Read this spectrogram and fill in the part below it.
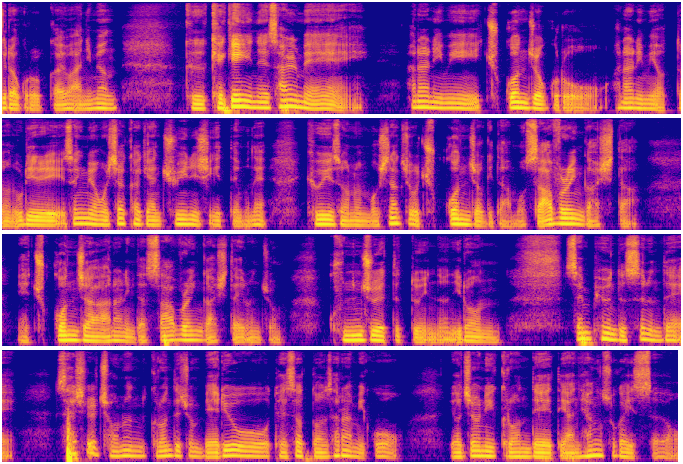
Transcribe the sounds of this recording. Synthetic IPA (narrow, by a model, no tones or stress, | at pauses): iɾaɡoɾoɭk͈ajoa̰ɲimjʌn | kɯke̞ɡe̞ine̞sʰaɭme̞ | hanaɲimit͡ɕu̥k͈̚wʌnd͡ʑʌɡɯɾo̰hanaɲimiʌ̰t͈ʌnuɾiɾḛsʰe̞ŋmjʌŋɯɭɕʰid͡ʑakʰaɡeɦant͡ɕuiniɕʰiɡit͈e̞mune̞kjoisʰʌnɯnmwʌɕʰinak̚t͡ɕ͈ʌɡɯɾot͡ɕu̥k̚k͈wʌnd͡ʑʌɡida̰mwʌs͈a̰bʌɾiŋɡaɕʰi̥d̥a̰ | je̞t͡ɕu̥k̚k͈wʌnd͡ʑahanaɲimɲidas͈abʌɾiŋɡaɕʰi̥d̥aiɾʌ̰nt͡ɕo̰m | kund͡ʑue̞t͈ɯt̚t͈oḭnːɯ̰nḭɾʌn | s͈ʰe̞mpʰjondɯs͈ɯnɯnde̞̰ | sʰaɕʰiɭt͡ɕʌnɯnkɯɾʌnde̞t͡ɕomːe̞ɾjodwe̞s͈ʰʌt̚t͈ʌnsʰaɾamiɡ̥o | jʌd͡ʑʌnikɯɾʌnde̞ːde̞ɦançjaŋsʰuɡais͈ʌjo̰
